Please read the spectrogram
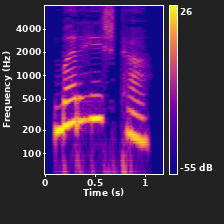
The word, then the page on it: ಬರ್ಹಿಷ್ಠ: harhiṣṭha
